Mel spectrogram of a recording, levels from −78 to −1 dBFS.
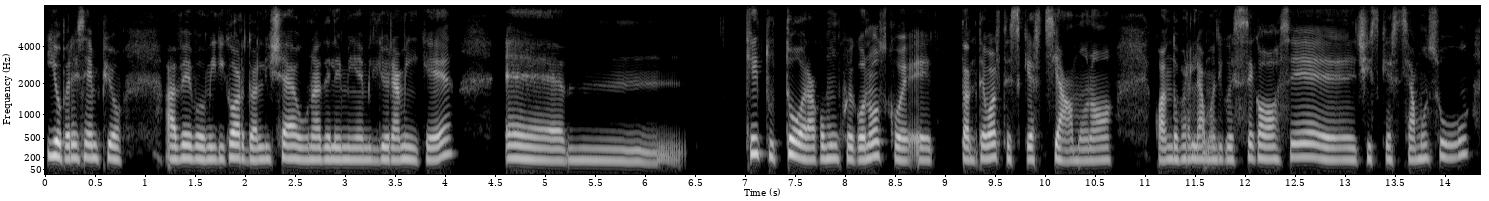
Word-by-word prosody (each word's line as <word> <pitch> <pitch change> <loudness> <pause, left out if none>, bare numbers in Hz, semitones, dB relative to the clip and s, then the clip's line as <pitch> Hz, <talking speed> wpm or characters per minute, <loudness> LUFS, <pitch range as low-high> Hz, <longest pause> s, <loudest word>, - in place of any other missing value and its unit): Io 225 -2 +7
per 185 0 +2
esempio, 195 -2 +1 0.4
avevo 185 0 +3
mi 180 0 0
ricordo 185 0 +3
al 170 - +1
liceo 180 +1 +2
una 175 0 +1
delle 175 0 +1
mie 170 0 0
migliori 170 +1 0
amiche, 175 +7 0 0.4
ehm, 165 -5 -2 0.6
che 250 0 +2
tutt'ora 205 -5 +4
comunque 185 0 0
conosco 195 +3 +2
e 165 0 -1 0.2
tante 175 +1 0
volte 195 0 +2
scherziamo, 165 -2 -2
no, 170 +1 -3 0.4
quando 175 +2 0
parliamo 180 -1 -2
di 175 - -5
queste 175 +2 -3
cose, 180 -2 +1
ci 170 +4 -4
scherziamo 180 0 -5
su, 205 +3 -4
180 Hz, 130 wpm, -26 LUFS, 170-190 Hz, 0.6 s, Io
